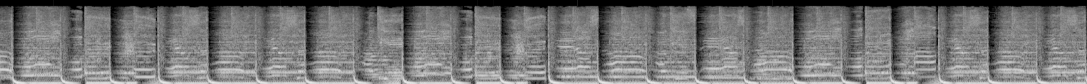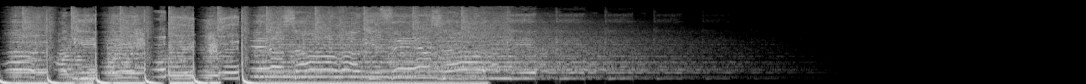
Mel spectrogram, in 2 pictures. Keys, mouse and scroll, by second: 0.8-1.2 scroll down 1, 1.9 m, 2.9 Right, 4.6 4, 4.6 Return, 4.9 space, 5.7 ctrl+z, 6.6 m, 6.8 click, 6.8 click, 7.7 Right, 8.5-9.2 typing, 8.9 Return, 9.8 shift+middle click, 10.3 click, 10.6-11.0 scroll up 1, 12.1 l, 12.9-14.2 scroll up 1, 14.2 space, 14.8 t, 15.2 click, 16.3 space, 16.7 shift+middle click, 17.7 r, 19.0 click, 19.0 click, 21.1 space.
